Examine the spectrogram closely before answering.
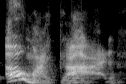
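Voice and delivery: slow, stretched Valley Girl imitation; Valley Girl accent. [name] reacting to being yelled at, mock Valley Girl drawl. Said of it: "this real Valley Girl accent".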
